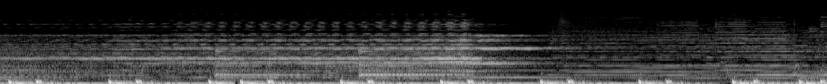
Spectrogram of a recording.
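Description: A heartbeat sound effect, a double thump about once a second, over sustained ambient music chords. The thumps briefly fade near the end and then come back.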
